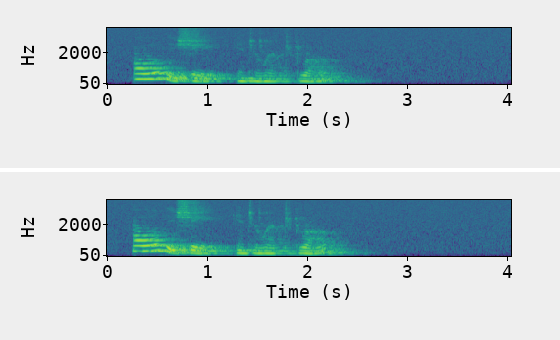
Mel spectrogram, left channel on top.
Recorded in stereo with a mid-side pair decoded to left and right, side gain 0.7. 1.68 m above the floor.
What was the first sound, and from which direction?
A woman speaking, 60° right.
